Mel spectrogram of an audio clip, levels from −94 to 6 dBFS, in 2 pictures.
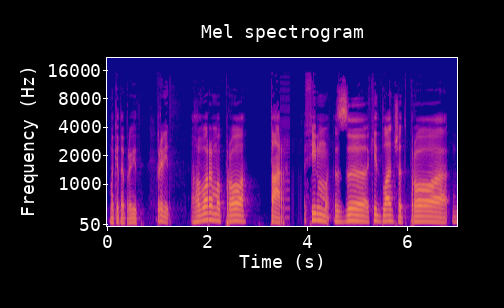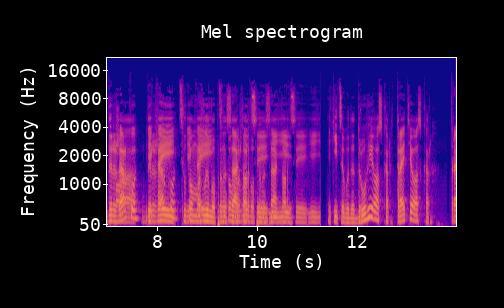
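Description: From 7.19 to 11.27 s there's a doubled audio track: a second copy of the speech trails roughly 0.7 s behind, a few dB quieter, likely from a slower capture path.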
